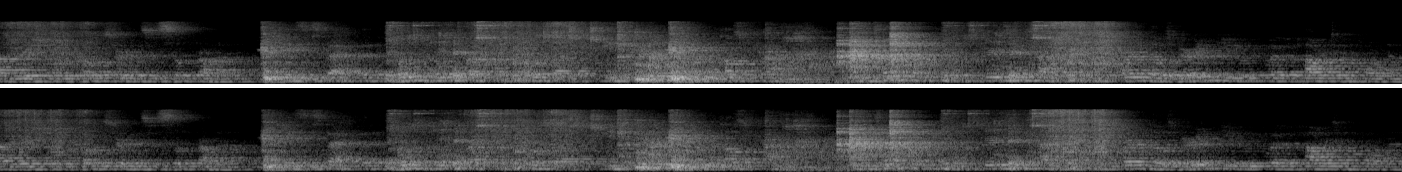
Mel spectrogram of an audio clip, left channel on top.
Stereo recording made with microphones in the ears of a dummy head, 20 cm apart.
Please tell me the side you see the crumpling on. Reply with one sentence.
In this clip you hear the crumpling on the right.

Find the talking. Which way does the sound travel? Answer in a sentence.
In this clip you hear the talking travel towards the left.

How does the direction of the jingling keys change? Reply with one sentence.
You can hear the jingling keys move to the right.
